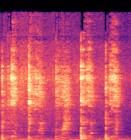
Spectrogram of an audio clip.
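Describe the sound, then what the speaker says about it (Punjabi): Tadka for dal tempering in a cleaned iron wok over a clay stove, stirred with about five rhythmic scraping strokes of a spoon against the metal over a faint sizzle, close and clear. "ਲੱਗ ਗਿਆ ਸਾਡਾ ਹੁਣ ਤੜਕਾ"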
